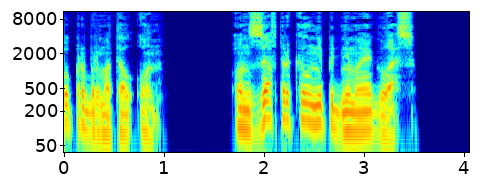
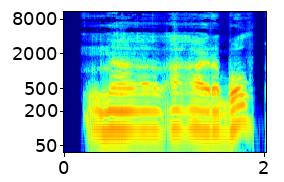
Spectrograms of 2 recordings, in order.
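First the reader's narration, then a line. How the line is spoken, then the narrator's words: Mumbled. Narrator (Russian): промямлил он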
